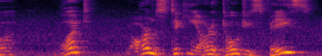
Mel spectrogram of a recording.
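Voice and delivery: hammed-up shock at a bizarre sight; shocked disbelief. Reacting to an arm in Toji's face, hammed-up shock. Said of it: "You go".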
